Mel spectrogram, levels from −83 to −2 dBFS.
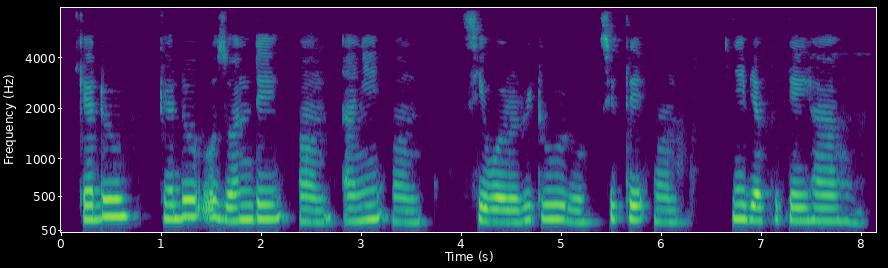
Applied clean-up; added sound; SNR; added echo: none; none; none; none.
